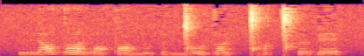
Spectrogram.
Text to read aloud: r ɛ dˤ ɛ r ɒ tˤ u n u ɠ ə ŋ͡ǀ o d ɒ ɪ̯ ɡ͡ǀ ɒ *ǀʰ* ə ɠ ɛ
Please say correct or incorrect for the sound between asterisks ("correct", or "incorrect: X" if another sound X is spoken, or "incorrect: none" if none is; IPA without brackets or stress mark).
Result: correct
